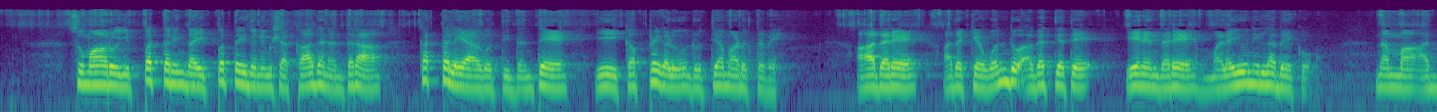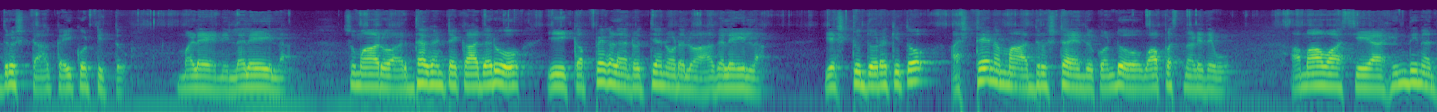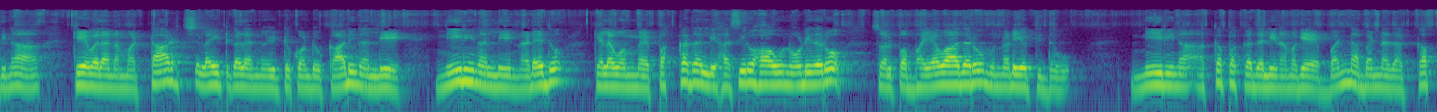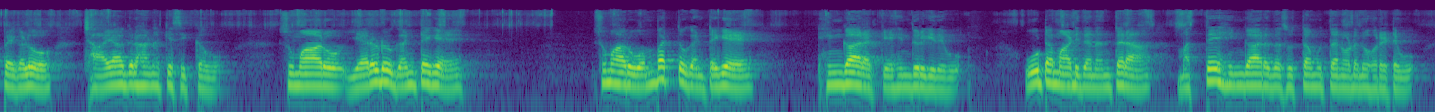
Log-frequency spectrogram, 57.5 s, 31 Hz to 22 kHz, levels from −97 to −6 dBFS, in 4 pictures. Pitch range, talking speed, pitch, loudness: 125-150 Hz, 90 wpm, 135 Hz, -26 LUFS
